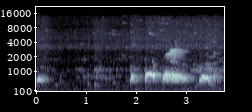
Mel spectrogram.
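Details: A female spotted dove, calling to spur males into cooing, gives a faint coo, then a loud run of short hollow notes leading into a long coo and a final note.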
